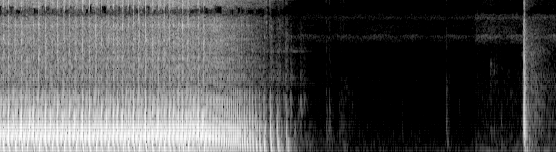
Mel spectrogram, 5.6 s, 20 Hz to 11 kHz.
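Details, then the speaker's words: New Holzfforma G388 chainsaw (Stihl clone) during break-in: two-stroke buzzes at a fast, even idle, then dies away on shutdown; idling too high, so the idle is to be turned down slightly. "Sounds like it's idling very high, so I'm going to shut the idle down on it just a little bit."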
